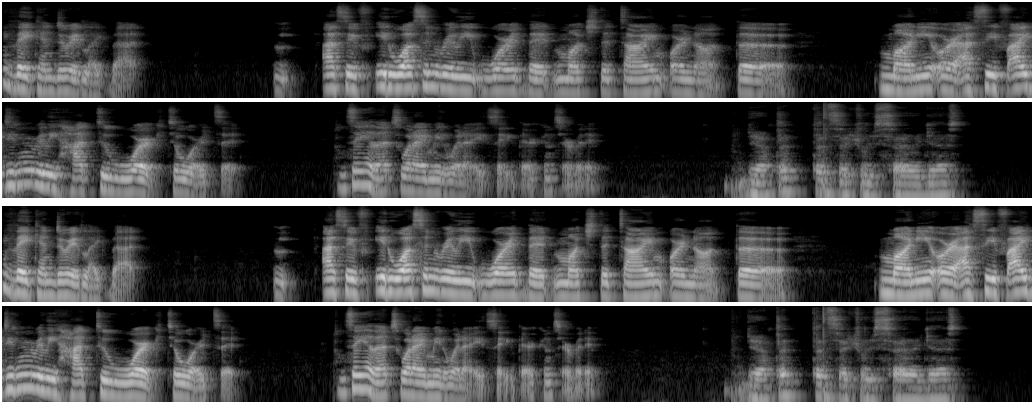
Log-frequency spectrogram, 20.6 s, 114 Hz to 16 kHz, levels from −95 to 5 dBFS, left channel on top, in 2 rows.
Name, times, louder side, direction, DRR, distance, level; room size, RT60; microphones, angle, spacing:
voice 1, 0.0-1.3 2.7-2.8 3.2-7.8 8.8-12.6 13.7-16.2, right 4 dB, 60° right, 0.4 m, -28 dB
voice 2, 17.6-19.8, right 3 dB, 75° right, 1.7 m, -36 dB
6.6 x 3.1 x 2.4 m
head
